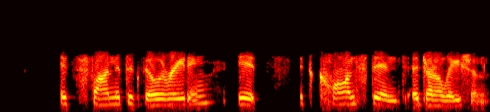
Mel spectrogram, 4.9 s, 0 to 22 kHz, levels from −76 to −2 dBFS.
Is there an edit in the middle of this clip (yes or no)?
yes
